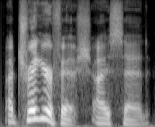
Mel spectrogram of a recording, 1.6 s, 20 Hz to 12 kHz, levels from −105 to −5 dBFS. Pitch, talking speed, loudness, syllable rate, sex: 155 Hz, 155 wpm, -19 LUFS, 4.3 syllables/s, male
